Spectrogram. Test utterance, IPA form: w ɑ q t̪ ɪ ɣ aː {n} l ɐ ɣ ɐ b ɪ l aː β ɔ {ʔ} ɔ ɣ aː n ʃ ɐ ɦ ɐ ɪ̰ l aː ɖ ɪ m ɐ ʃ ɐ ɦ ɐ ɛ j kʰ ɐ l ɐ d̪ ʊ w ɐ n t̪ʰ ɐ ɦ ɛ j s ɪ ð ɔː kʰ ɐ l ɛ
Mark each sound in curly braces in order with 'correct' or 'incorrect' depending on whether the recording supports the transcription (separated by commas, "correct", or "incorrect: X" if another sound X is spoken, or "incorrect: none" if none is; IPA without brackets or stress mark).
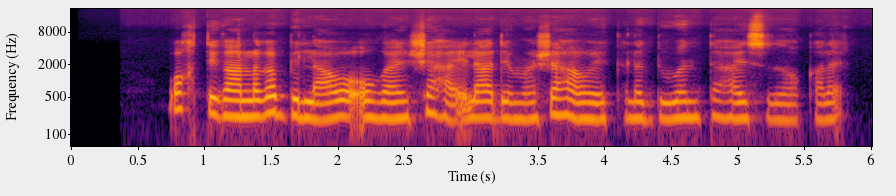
correct, correct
